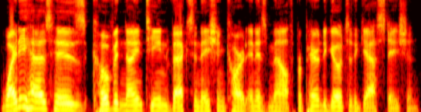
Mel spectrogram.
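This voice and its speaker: A young man hosting a livestream, loudly and teasingly narrating an improvised role-play game and often restarting his words. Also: medium pitch, moderate pace, clean tone, no room sound, studio quality.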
